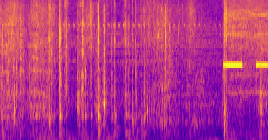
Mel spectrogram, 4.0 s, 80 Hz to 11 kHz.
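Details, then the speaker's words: 1982 Toyota Cressida, electric fuel pump after wires reconnected, priming and purging air from the system; after some clicks a thin steady high whine comes on, stops, then returns; normal fuel pump operation. "she's priming I hear the air purging out of the system"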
